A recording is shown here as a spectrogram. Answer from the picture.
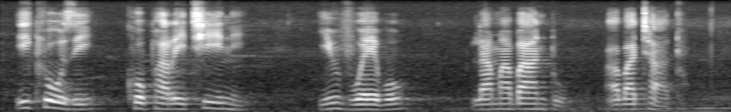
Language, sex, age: South Ndebele, male, 23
